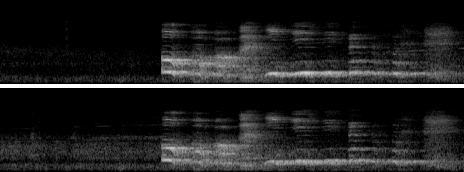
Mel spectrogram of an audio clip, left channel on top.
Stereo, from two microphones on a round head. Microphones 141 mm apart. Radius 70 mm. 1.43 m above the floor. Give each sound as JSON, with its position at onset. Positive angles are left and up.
{"t": 1.6, "sound": "laughter", "side_deg": 25, "distance_m": 0.6}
